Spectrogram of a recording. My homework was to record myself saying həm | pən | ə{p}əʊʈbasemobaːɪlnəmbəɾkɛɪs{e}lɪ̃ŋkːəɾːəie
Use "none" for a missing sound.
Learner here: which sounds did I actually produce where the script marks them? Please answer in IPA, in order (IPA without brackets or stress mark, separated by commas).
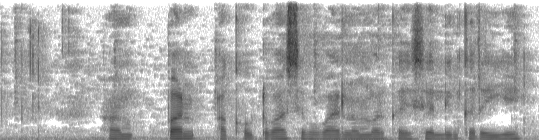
k, e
